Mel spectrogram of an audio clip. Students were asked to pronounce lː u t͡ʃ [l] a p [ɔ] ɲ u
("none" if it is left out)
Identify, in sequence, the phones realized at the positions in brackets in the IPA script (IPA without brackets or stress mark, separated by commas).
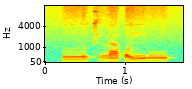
r, ɔ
